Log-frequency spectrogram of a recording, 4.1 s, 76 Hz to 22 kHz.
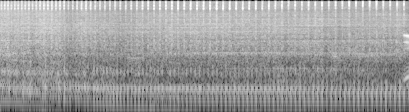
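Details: BMW E36 idle after changing a coil pack to fix a misfire: smooth even idle with steady beat, no stumbles or skipped pulses; engine running cleanly.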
